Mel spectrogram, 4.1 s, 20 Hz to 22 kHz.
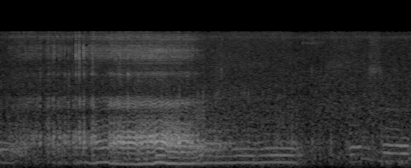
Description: This was the scene late last night: 5 out of my 6 Pug dogs piled up sleeping peacefully.......and snoring!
